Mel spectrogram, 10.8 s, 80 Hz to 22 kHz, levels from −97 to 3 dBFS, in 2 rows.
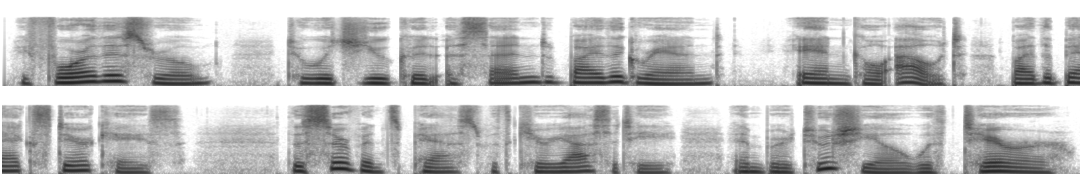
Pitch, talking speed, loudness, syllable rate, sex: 175 Hz, 150 wpm, -19 LUFS, 4.6 syllables/s, female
